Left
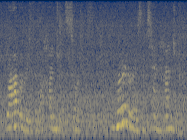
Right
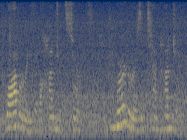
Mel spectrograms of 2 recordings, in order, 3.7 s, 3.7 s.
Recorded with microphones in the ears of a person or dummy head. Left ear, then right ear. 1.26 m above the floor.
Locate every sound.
0.1 s a woman speaking: 20° right (ahead or behind), 1.7 m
